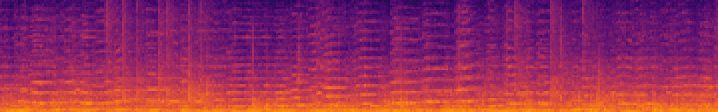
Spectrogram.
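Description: Transylvanian village string band playing Hungarian dance music: several fiddles bowing the tune together over a steady, pulsing double bass line.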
